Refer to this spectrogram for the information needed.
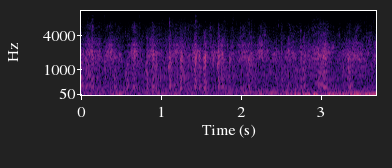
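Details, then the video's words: Ducks on a quiet river quack in a busy, overlapping series of short, raspy notes that continue without pause, alongside a low rumble of flowing water. "Relaxing Ducks Quacking by the River"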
